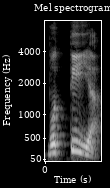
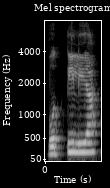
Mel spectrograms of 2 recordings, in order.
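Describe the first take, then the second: First: The middle l sound is dropped, giving a y sound. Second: The middle l sound is clearly pronounced. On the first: It follows the strict spelling rule. "আমরা যদি Italian article focus করতে যাই ওয়ার্ডের ভিতরে, এটার উচ্চারণ আসবে বত্তিয়া" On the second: It breaks the rule, as is usual in everyday speech. "আর্টিকেল ভেঙে আমরা নর্মাল প্রেজেন্টেশন করি সব সময়"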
